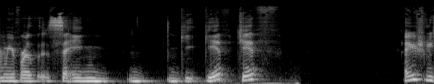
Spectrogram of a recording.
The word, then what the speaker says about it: GIF: for the same gift jiff i usually say give but someone on reddit said it's pronounced like gift without the t let's change this to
